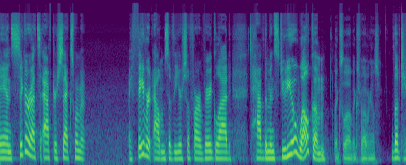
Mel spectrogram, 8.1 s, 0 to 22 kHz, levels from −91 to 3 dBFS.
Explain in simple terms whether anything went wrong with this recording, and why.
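Call audio freeze from 1.63 to 2.58 s: the speech stalls into a fading buzz for nearly a second, likely from delayed network packets, then resumes with nothing lost.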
